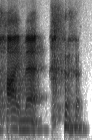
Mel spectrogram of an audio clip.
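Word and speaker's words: Heimat: wait what was it it was called high matt which is pretty funny yeah like but it's spelled h-e-i-m-a-t but you know for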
